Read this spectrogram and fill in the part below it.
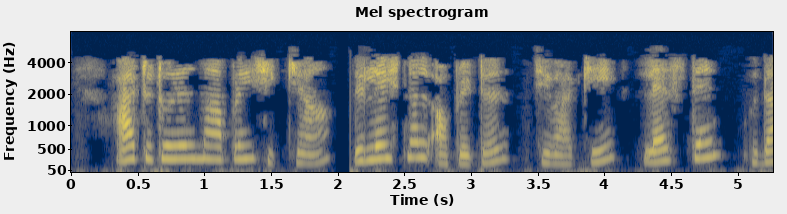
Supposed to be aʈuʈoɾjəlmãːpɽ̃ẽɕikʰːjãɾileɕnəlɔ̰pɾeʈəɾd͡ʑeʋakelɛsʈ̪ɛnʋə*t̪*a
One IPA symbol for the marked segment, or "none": d̪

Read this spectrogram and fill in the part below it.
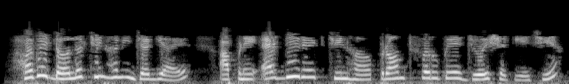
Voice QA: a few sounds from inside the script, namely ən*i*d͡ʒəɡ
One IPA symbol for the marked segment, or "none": i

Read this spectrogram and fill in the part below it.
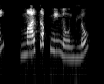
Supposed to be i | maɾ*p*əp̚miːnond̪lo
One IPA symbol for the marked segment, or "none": k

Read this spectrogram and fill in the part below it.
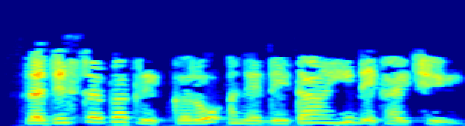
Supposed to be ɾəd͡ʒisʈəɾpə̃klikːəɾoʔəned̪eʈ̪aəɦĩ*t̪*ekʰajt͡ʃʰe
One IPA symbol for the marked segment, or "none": d̪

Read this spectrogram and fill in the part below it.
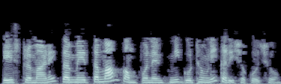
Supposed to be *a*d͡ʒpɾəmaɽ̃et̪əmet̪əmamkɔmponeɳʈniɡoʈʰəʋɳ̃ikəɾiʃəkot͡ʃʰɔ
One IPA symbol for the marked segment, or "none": e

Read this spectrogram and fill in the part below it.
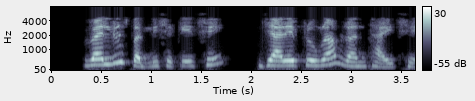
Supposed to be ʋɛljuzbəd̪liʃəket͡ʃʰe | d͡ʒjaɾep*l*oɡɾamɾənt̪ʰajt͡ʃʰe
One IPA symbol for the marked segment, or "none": ɾ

